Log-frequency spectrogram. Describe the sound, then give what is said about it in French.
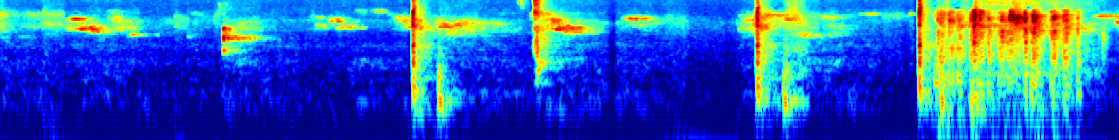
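Someone types on a computer keyboard during an online call: a few scattered, sharp keystrokes at first, then a quick, dense burst of clicking at the end. No one speaks. “J'entends quelqu'un taper sur son clavier.”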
